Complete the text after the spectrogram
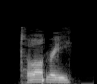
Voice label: "tawdry", English; adjectives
